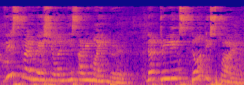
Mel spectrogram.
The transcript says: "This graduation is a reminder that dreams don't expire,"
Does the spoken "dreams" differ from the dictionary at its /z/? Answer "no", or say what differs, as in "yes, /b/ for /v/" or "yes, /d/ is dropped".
yes, /s/ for /z/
